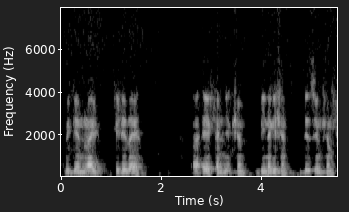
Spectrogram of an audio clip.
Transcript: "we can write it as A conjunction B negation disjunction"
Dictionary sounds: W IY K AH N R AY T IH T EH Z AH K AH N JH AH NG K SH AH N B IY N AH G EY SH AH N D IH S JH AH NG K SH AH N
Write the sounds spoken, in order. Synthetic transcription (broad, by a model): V IY K AH N R AY T IH T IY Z AH K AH N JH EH K SH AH N B IY N AH G EY SH AH N D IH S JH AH NG K SH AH N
